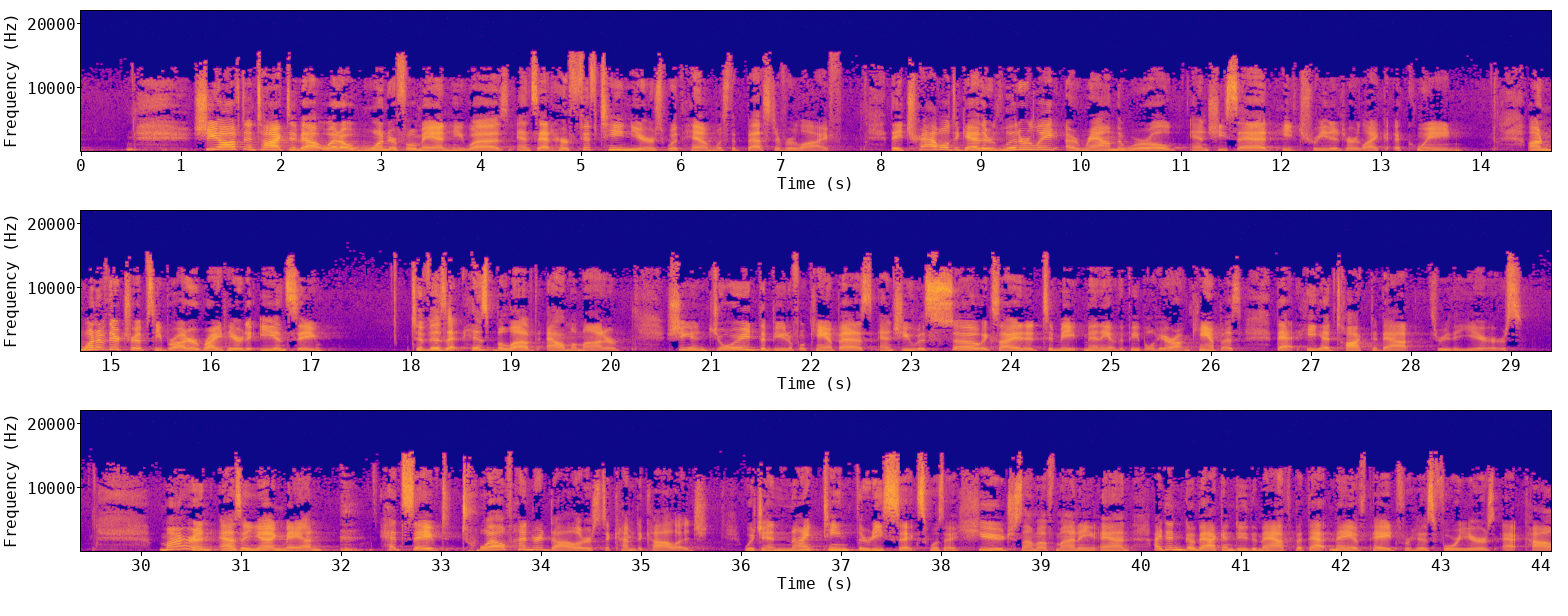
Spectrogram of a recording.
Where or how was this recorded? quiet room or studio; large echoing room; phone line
large echoing room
